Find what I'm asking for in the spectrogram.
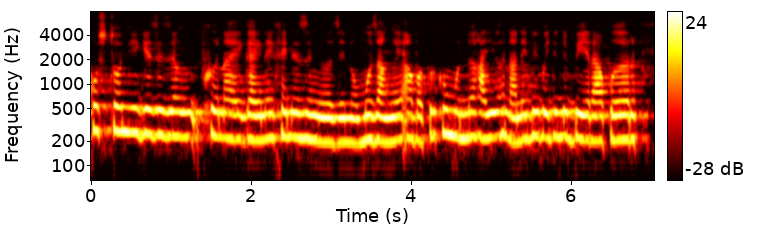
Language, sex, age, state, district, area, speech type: Bodo, female, 30-45, Assam, Chirang, rural, spontaneous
